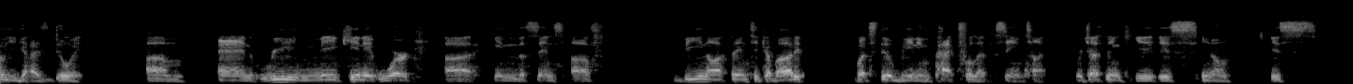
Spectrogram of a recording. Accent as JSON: {"language": "English", "country": "Jamaica", "said": "at heart, I'm an island boy. So I'm from Jamaica"}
